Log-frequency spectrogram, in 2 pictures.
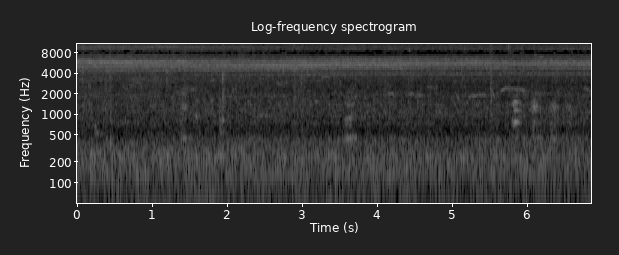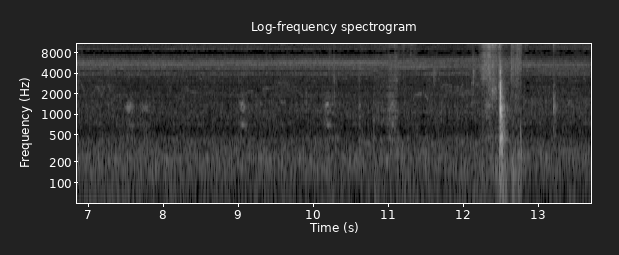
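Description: Crickets chirping steadily over a low background hum, with faint soft ticks of handling, and one sharp knock near the end.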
